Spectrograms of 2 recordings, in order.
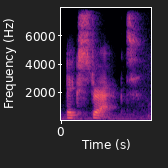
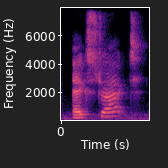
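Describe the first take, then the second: First: The stress is on the second syllable. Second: The stress is on the first syllable. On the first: It is used as a verb. "with the verbs, the emphasis is not on the first" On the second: It is used as a noun. "for most of these nouns is on the first syllable"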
